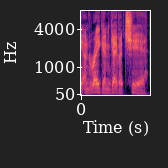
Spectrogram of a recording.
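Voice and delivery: usual speaking voice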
